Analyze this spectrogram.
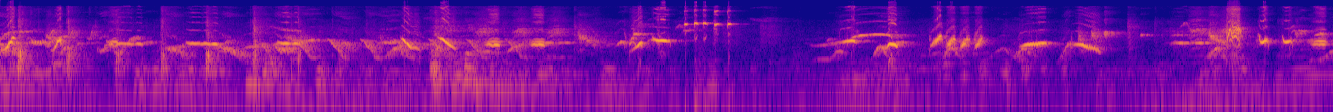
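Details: Greater green leafbird, roused by stimulated breeding urge, singing in ngobra and jamtrok styles: rapid chattering runs of sharp, slurred high notes and squeaky whistles, broken by a short pause.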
